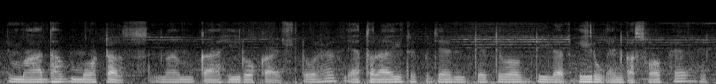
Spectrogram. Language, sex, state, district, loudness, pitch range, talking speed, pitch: Hindi, male, Uttar Pradesh, Jyotiba Phule Nagar, -22 LUFS, 110-120 Hz, 125 wpm, 115 Hz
